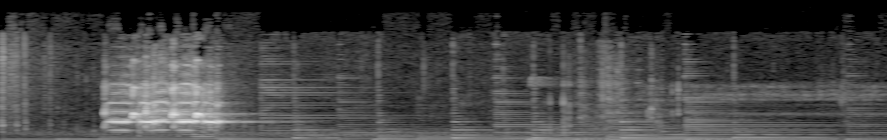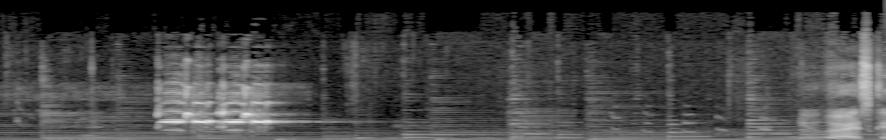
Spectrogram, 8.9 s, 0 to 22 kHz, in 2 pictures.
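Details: Harsh, raspy Blue Jay squawks, two about four seconds apart with a rough end note, over soft music; a flock of Blue Jays in northern Canadian woods during July 2020 fledgling season, where adult jays often fight.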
